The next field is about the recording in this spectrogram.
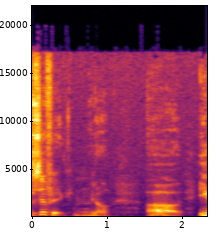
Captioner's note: humming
